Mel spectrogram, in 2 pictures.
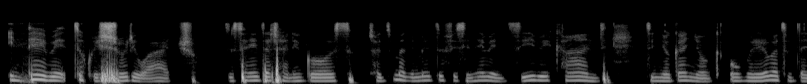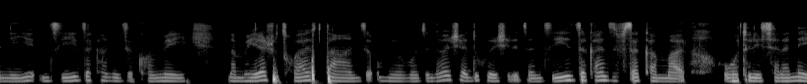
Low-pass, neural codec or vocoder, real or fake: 7.2 kHz; none; real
